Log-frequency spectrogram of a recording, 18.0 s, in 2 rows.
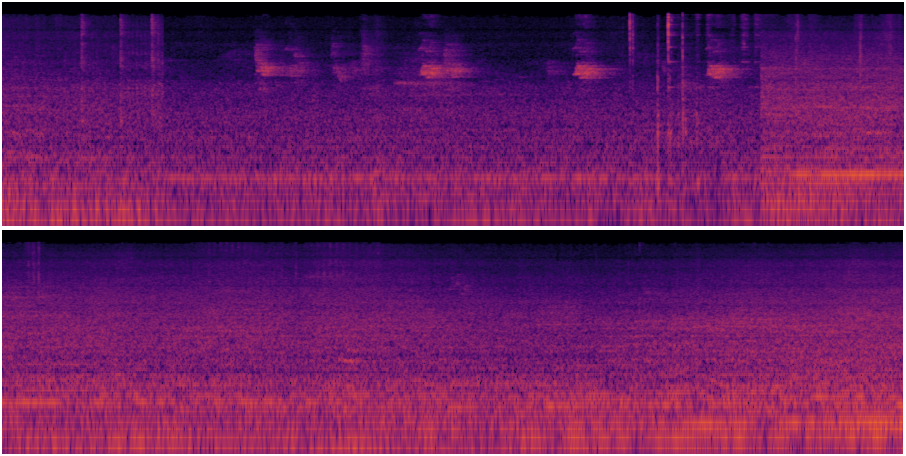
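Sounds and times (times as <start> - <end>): small bird chirping: 2.5 - 4.8, 5.5 - 6.2, 7.0 - 7.5.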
